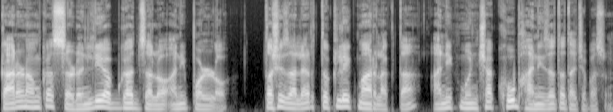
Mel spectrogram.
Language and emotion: Goan Konkani, neutral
